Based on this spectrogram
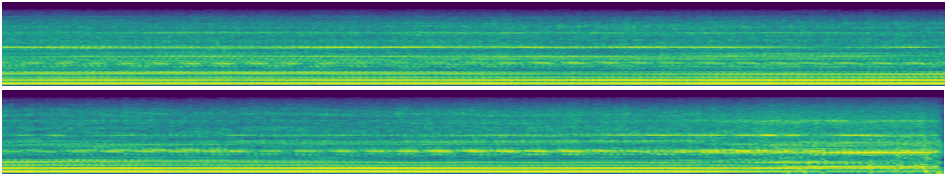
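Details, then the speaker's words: Detroit diesel that sat a long time, fuel air bled, just started and warming: deep, even idle holding one steady beat, no misses or knocks; oil pressure up, charging a little, no smoke, belts loose; normal idle. "okay there you go got oil pressure that's charging just a little bit I think no smoke belts are loose"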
